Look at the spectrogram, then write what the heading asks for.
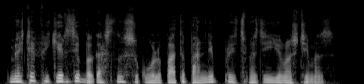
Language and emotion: Kashmiri, fearful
